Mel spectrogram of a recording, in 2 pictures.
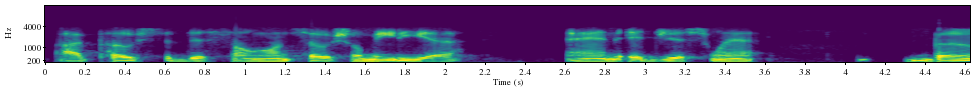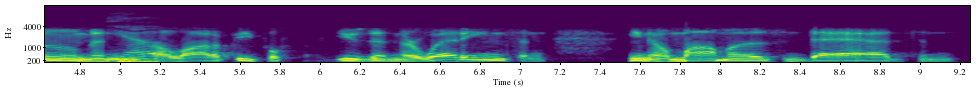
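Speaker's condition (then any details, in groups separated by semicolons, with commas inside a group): No condition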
